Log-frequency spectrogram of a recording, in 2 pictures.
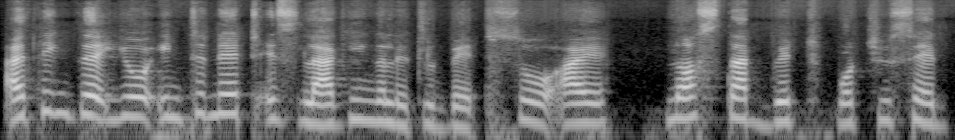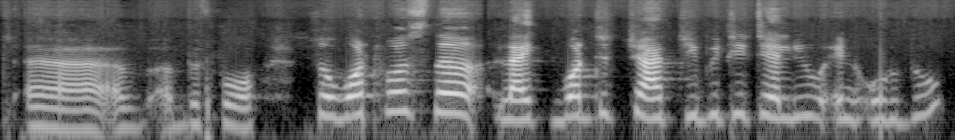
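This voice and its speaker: Middle-aged lady chatting on a video call, kinda high voice, stops and restarts a lot, dry sound. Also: lively intonation, no room sound, rough recording. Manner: chatty, halting, full of "you know" and repeats. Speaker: interviewer. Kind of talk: casual conversational interview.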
